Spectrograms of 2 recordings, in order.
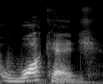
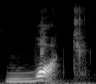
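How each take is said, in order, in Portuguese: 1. A terminação é uma sílaba extra com vogal. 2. A terminação é um t curto, sem sílaba extra. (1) "Não é walked" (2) "você vai evitar falar o e do ed"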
